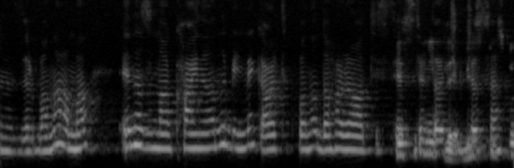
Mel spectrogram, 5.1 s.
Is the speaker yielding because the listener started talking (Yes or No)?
Yes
